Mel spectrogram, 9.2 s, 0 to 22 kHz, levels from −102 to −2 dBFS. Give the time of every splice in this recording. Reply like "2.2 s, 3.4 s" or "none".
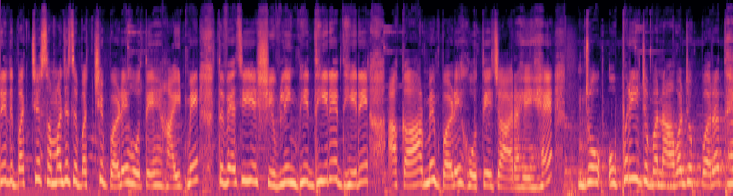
7.1 s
